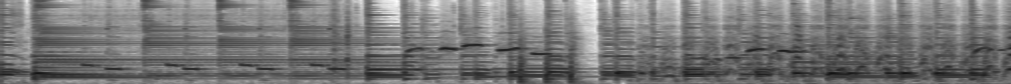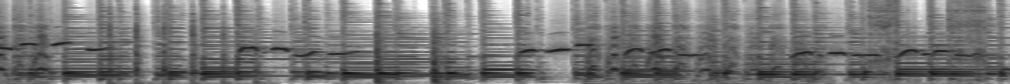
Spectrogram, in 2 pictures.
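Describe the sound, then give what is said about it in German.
A cuckoo clock rebuilt as a joke into an 'elk clock', with an altered call: bright whistled notes that bend and glide in pitch repeat over steady ticking, loud and continuous for about twenty seconds, with no talking. “Ich erlaube mir mal einen kleinen Jux und baue seine Kuckucksuhr ein wenig um.”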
